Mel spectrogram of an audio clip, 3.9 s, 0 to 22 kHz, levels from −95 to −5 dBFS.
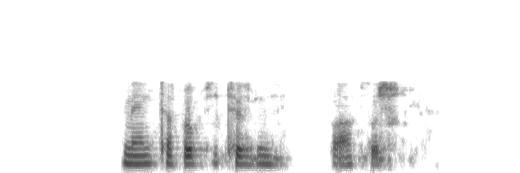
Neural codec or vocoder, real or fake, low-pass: codec, 16 kHz, 4 kbps, FunCodec, trained on LibriTTS, 50 frames a second; fake; 3.6 kHz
